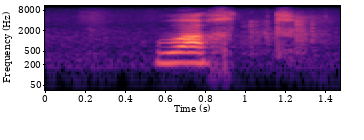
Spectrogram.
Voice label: "вахтт", Aghul

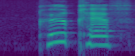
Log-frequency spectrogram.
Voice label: "хъуьхъеф", Aghul

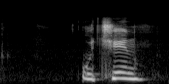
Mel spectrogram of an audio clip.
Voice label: "учин", Aghul

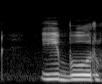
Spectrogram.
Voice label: "ибур", aghul

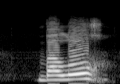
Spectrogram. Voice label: "балугъ", aghul

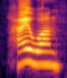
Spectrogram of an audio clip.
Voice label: "хIайван", aghul

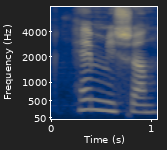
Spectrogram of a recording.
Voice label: "гьемишан", Aghul

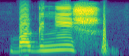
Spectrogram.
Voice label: "багниш", Aghul

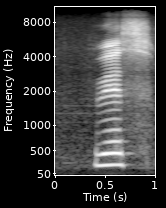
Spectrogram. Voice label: "вес", Aghul

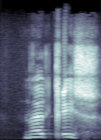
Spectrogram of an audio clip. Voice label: "накьиш", Aghul

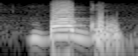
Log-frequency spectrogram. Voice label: "багв", Aghul

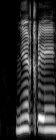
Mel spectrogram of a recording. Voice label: "некьи", aghul

